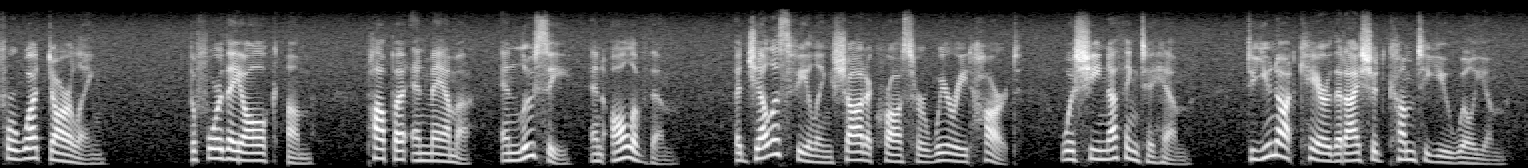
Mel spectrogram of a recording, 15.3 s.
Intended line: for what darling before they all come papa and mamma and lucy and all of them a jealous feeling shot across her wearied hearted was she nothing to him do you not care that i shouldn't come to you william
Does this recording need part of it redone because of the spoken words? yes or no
yes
